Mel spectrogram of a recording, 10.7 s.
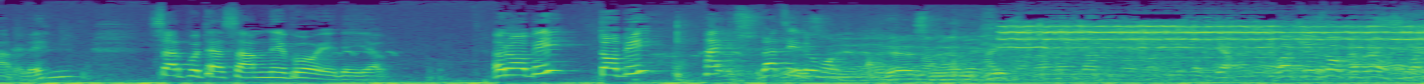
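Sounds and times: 
speech: 0.0 - 3.0, 3.7 - 10.6
fire bell ringing: 7.4 - 10.6.

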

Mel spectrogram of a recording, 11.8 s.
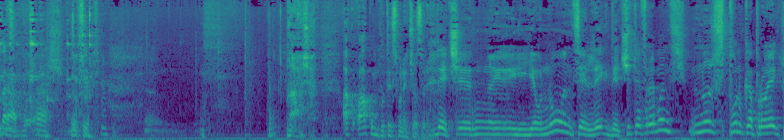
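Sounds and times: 
glass of water clinking against dishware: 0.0 - 1.5
speech: 0.0 - 2.4, 3.0 - 3.2, 4.3 - 11.7.

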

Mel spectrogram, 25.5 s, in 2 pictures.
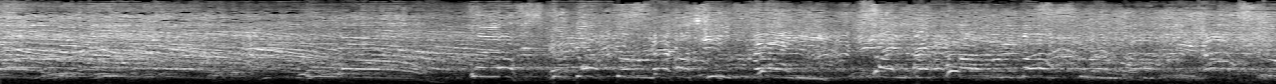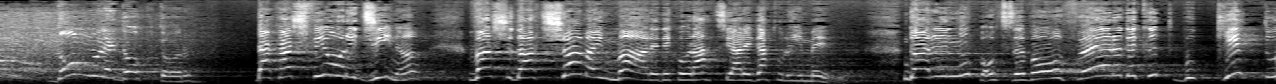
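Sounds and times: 
crowd applauding: 0.0 - 14.8
speech: 15.9 - 25.5.

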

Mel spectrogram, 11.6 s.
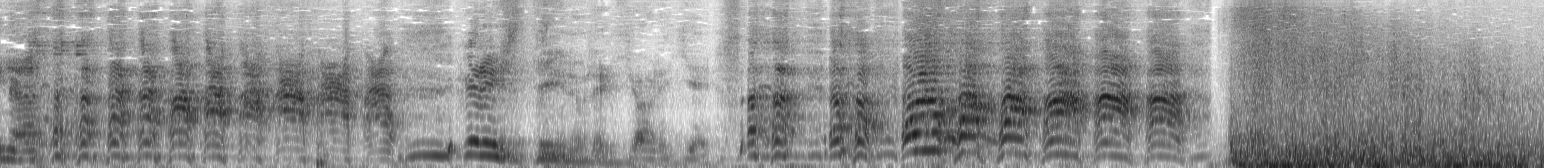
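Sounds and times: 
speech: 0.0 - 2.0, 3.0 - 9.1
laughter: 0.0 - 3.5, 5.4 - 9.1
thunder: 9.1 - 11.5.

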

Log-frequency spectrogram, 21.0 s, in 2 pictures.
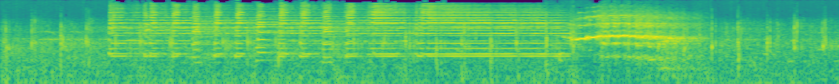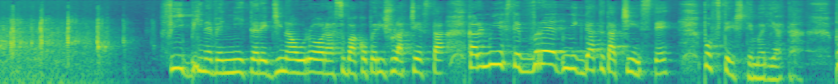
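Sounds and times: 
hooves of a horse-drawn royal carriage clip-clopping: 0.0 - 12.5
horse of a royal carriage whinnying: 6.2 - 8.9
speech: 13.0 - 20.9.

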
